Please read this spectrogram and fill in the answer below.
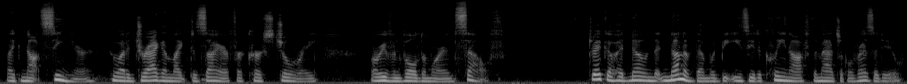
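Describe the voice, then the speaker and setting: A woman narrating a fan fiction audiobook in an even, measured storytelling manner. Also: low-pitched, dry recording. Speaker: audiobook reader.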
